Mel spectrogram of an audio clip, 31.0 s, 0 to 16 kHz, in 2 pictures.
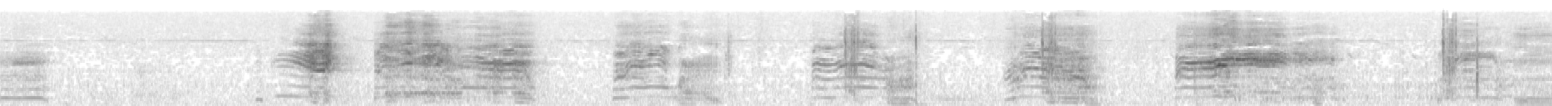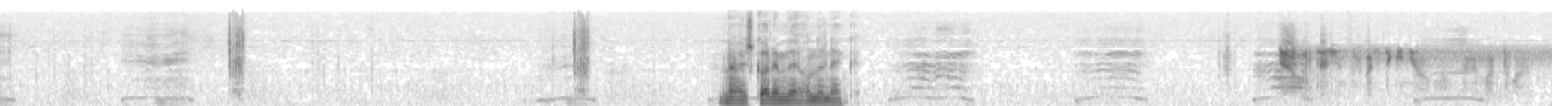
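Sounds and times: warthog squealing: 2.9s - 5.4s.

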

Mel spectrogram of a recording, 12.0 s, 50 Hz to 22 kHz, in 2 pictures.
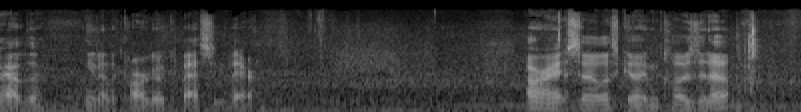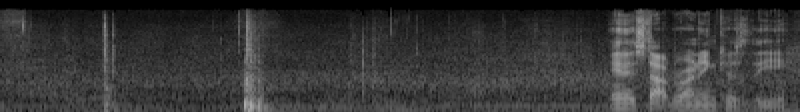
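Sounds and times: car liftgate shutting thud: 7.8s - 8.2s.

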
